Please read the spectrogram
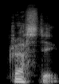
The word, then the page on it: drastic: Australian English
